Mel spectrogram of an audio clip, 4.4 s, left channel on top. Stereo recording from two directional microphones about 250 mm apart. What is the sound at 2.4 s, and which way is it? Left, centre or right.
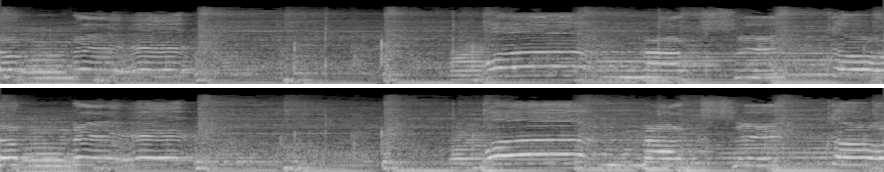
Music, right.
